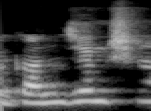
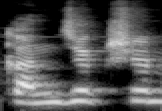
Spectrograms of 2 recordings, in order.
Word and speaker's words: conjunction: இதுல யூஸ்வலா இந்த கன்ஜங்ஷனை நம்ம எப்படி சொல்லுவோம்னா கன்ஜக்ஷன் அப்படின்னு சொல்லுவோம். But look at the spelling, it's ஜங்ஷன். ஸோ அதை எப்படி ப்ரொனவுன்ஸ் பண்ணணும்னா கன்ஜங்ஷன், நாட் கன்ஜெக்ஷன். Okay, for instance I have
